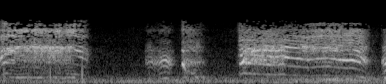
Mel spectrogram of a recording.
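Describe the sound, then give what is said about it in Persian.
Newborn babies, born addicted to drugs because their mothers used narcotics during pregnancy, wail loudly in long, strained cries, with a few short whimpering bursts in a brief lull before another sustained crying fit. “اینها اطفال هستند که مادرانشان در هنگام حاملگی از مواد مخدر استفاده میکردند و این نوزادان نیز معتاد به دنیا آمدند.”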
